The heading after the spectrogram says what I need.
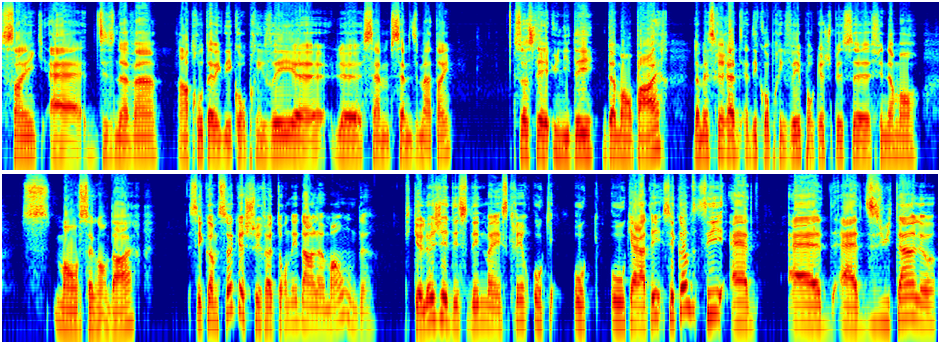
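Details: Stuttering in an adult French-speaking man who has stuttered since childhood; real, developmental stuttering.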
